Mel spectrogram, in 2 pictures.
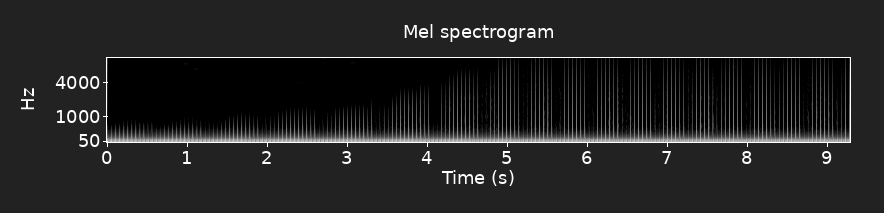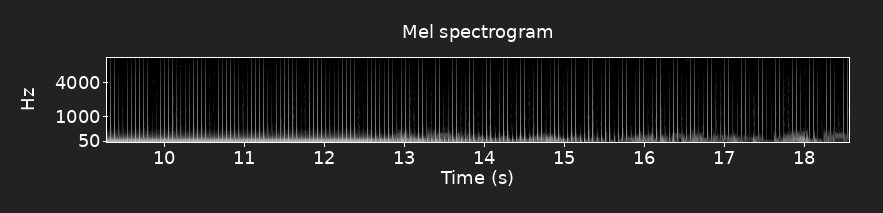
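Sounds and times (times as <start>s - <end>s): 
ambient noise glitch: 0.2s - 18.5s.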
